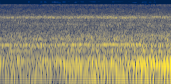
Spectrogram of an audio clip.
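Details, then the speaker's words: Underground mine water pump, single stage impeller, on a VFD slowly ramping up; ball check valve chattering slightly; even clean motor whine rising smoothly, normal start. "You can hear that ball check valve kind of chattering a little bit, and our motor's starting to ramp up."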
